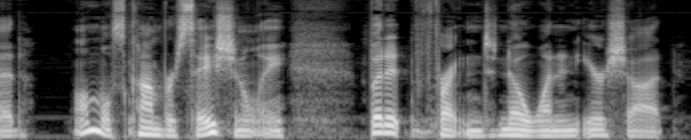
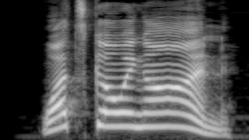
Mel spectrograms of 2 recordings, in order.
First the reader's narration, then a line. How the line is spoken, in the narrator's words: said loudly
